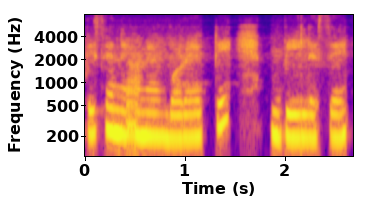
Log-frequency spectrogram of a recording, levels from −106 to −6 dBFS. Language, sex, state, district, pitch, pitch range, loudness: Bengali, female, Assam, Hailakandi, 205 Hz, 195-235 Hz, -13 LUFS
